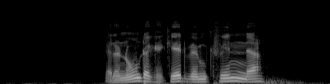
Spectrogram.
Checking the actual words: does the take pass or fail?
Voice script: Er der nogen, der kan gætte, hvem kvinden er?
pass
